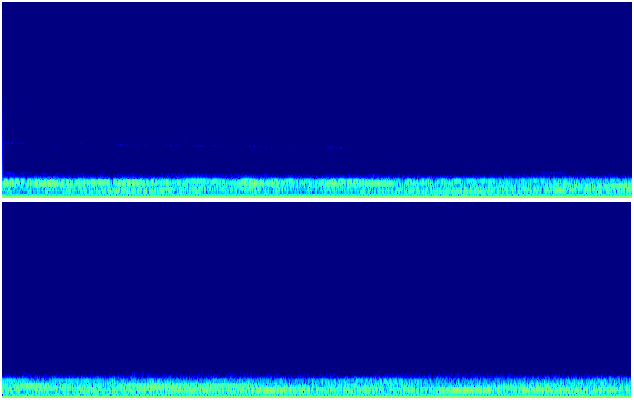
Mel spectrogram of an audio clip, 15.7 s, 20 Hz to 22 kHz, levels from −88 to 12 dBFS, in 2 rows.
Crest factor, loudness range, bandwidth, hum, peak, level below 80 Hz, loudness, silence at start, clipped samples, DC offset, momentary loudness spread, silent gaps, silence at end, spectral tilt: 14 dB; 3 LU; 1.3 kHz; none; -28 dBFS; -74 dBFS; -45 LUFS; 0 s; under 0.1%; 1%; 5 LU; none; 0 s; -20.5 dB/octave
